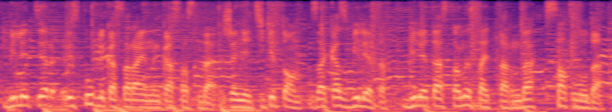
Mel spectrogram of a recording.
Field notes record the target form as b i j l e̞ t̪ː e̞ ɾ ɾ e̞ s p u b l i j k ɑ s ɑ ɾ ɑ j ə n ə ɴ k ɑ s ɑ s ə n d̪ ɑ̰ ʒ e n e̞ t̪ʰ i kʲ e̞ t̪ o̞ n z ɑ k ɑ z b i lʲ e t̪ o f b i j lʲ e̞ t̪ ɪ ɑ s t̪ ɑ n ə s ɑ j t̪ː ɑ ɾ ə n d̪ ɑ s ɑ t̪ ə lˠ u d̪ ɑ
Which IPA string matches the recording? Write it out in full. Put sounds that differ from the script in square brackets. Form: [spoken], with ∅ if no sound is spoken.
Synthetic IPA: b i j l e̞ t̪ː e̞ ɾ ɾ e̞ s p u b l i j k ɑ s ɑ ɾ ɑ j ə n ə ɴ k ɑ s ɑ s ə n d̪ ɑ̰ ʒ [æ] n e̞ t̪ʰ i kʲ e̞ t̪ o̞ n z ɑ k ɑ z b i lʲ e t̪ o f b i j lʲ e̞ t̪ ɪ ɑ s t̪ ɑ n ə s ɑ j t̪ː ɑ ɾ ə n d̪ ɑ s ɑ t̪ ə lˠ u d̪ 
